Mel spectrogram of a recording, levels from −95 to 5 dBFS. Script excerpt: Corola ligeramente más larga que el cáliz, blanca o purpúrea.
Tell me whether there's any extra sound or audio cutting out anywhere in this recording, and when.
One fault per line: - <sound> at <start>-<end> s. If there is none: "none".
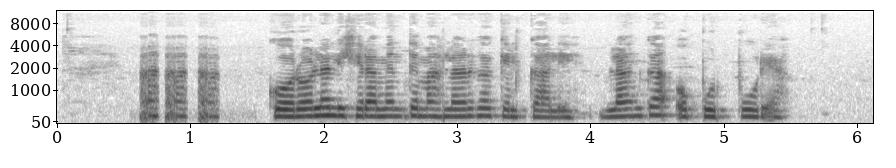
- laugh at 0.6-1.2 s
